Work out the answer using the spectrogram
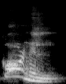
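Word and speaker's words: colonel: কলোনিল উচ্চারণ করলে আমরা আমরা তো আর কলোনিল উচ্চারণ করি না সবচেয়ে বড় কথা হচ্ছে এটা আমরা উচ্চারণ করি কি আমরা উচ্চারণ করি কর্নেল আমরা উচ্চারণ করিল তার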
